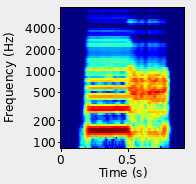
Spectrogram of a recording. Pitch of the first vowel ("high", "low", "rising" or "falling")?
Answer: high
